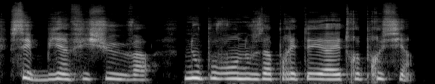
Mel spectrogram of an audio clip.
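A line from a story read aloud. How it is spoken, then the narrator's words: Exclaimed. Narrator (French): s'écria Maurice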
